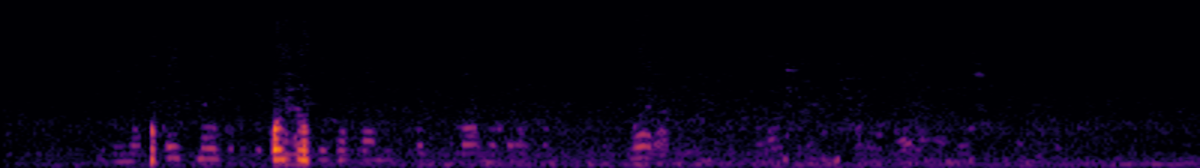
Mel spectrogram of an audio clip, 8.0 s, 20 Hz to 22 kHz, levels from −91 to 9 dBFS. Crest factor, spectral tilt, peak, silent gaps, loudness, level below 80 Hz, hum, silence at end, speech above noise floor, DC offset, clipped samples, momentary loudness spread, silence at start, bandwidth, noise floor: 30 dB; -9.5 dB/octave; -10 dBFS; none; -33 LUFS; -80 dBFS; none; 3.65 s; 38 dB; under 0.1%; under 0.1%; 28 LU; 1 s; 6.6 kHz; -75 dBFS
